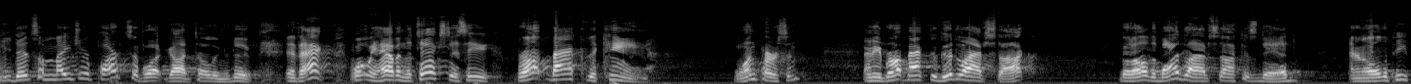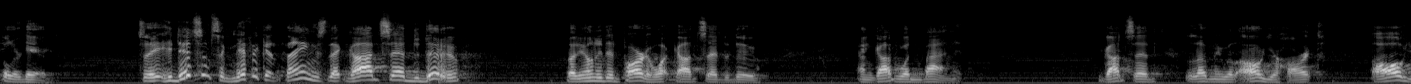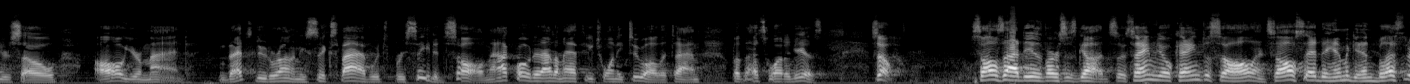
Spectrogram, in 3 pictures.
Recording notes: This Sunday sermon was recorded live.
